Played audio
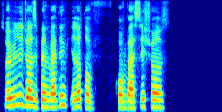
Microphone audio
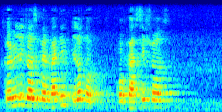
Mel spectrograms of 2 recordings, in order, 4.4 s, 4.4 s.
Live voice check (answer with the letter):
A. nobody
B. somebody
A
